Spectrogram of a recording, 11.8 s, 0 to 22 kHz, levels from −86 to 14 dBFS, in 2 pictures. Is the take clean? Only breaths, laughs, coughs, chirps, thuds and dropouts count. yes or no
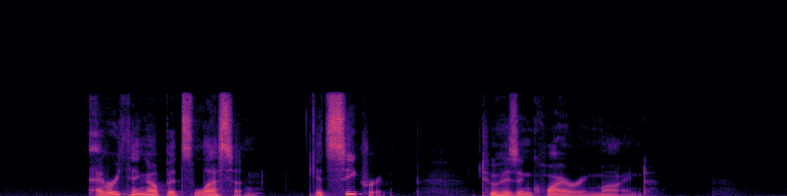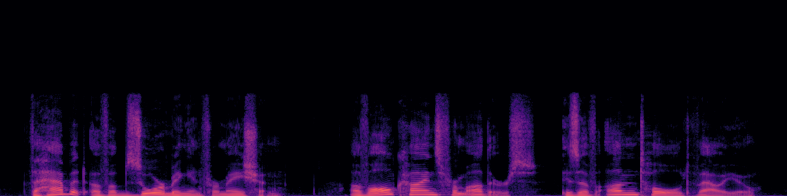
yes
